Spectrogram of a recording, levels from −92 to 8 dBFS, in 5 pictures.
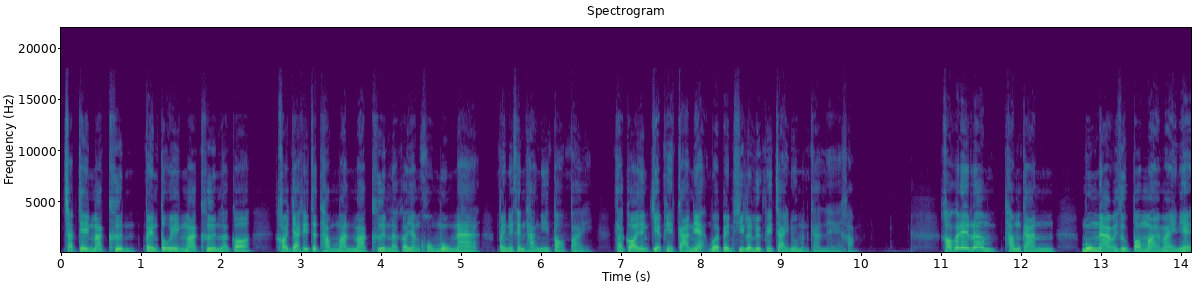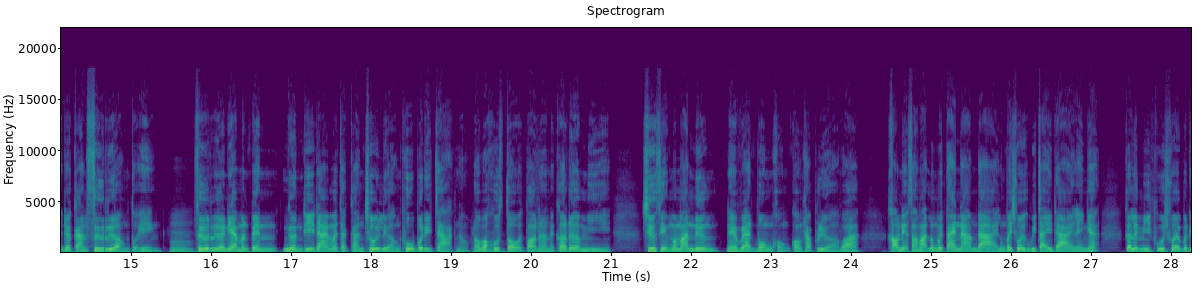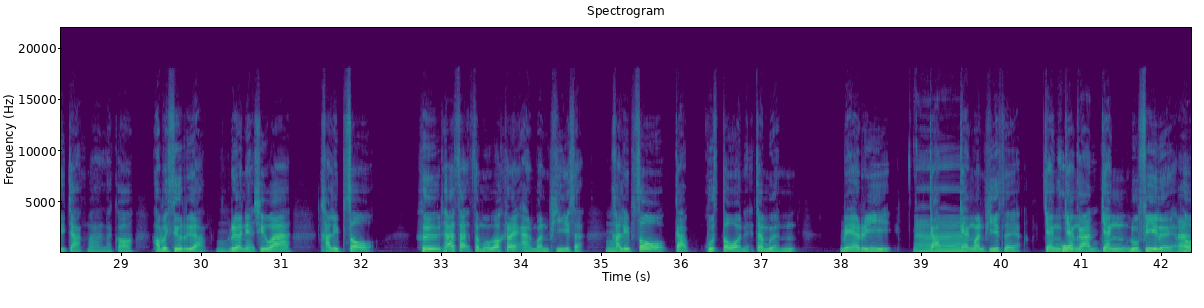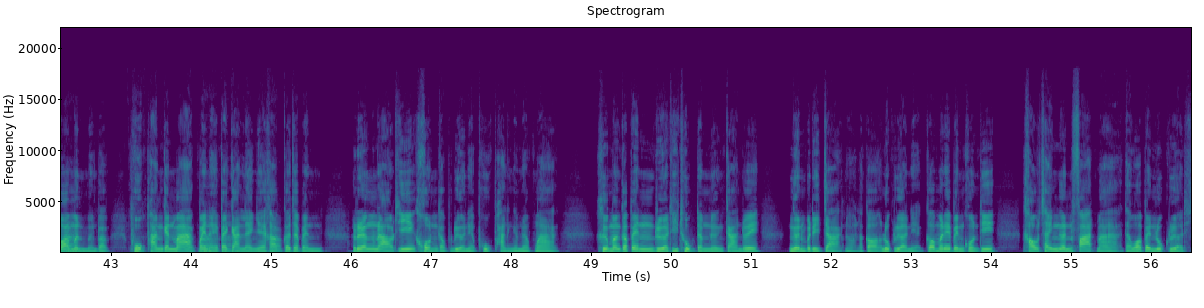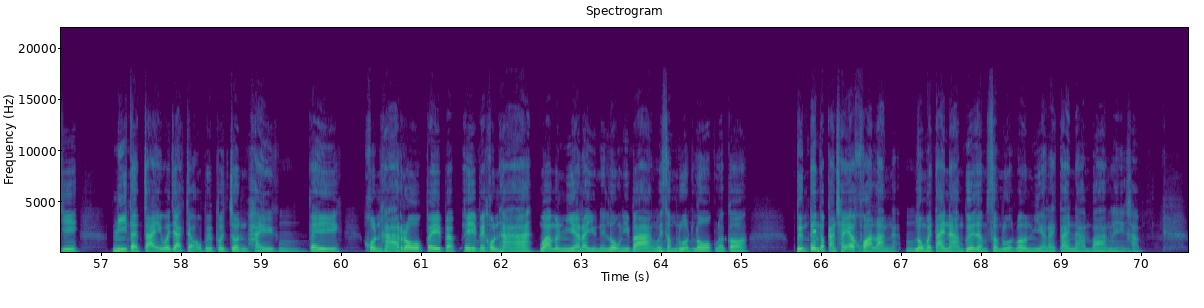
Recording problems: uneven, jittery; strongly; from 5.5 s to 1:08

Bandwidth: 18 kHz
